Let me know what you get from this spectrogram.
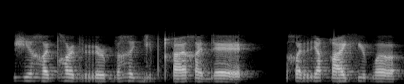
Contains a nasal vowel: no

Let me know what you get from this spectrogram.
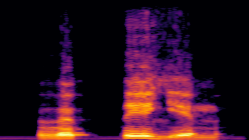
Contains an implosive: no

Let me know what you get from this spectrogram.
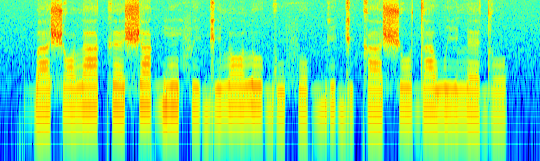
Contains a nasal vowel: yes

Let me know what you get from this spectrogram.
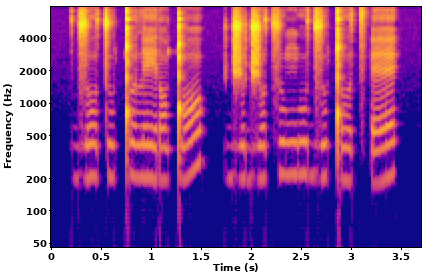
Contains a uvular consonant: no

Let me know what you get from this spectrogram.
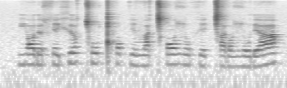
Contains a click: yes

